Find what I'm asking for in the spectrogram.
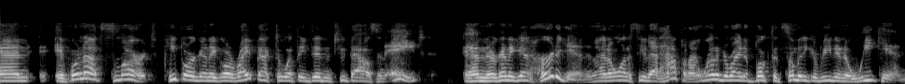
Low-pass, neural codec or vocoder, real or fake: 7.2 kHz; none; real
